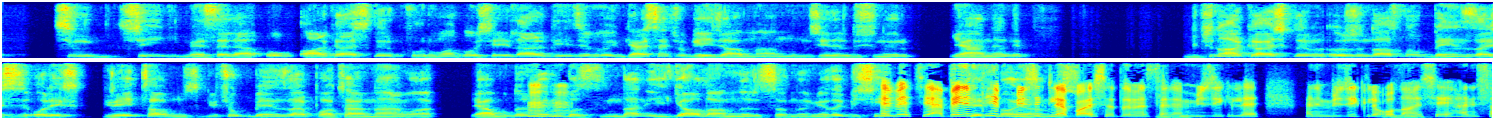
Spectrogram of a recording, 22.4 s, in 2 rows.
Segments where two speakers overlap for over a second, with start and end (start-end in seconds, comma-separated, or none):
17.8-19.3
